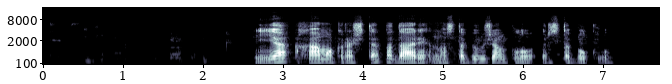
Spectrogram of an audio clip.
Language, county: Lithuanian, Marijampolė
